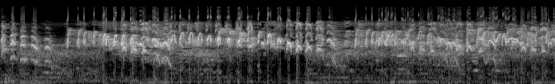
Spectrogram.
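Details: Lesser whistling ducks in a large flock of hundreds, a lure recording. A loud, packed chorus of high whistles that swells and sinks in uneven waves.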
